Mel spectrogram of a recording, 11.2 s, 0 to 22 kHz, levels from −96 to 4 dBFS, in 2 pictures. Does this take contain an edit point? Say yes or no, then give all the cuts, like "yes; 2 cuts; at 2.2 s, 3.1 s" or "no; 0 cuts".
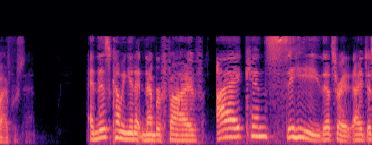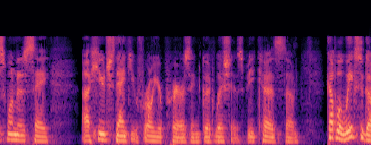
no; 0 cuts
